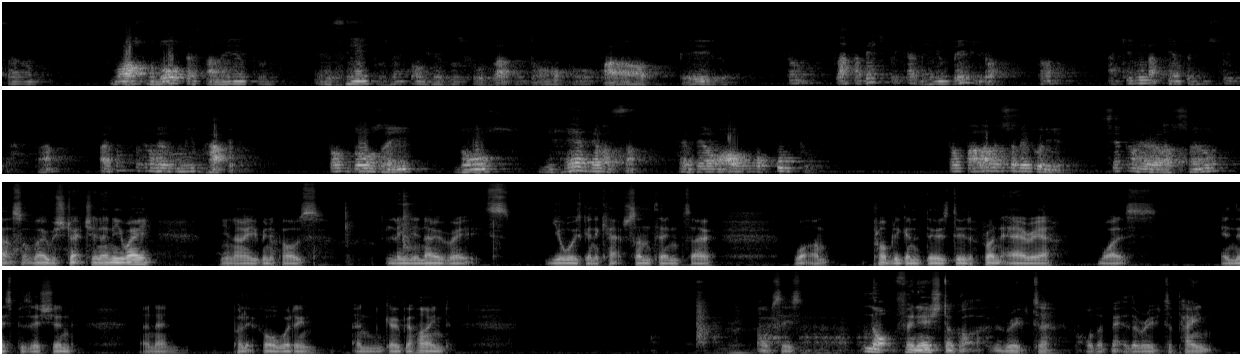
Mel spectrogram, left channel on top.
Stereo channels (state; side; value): different; both; correlation 0.00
